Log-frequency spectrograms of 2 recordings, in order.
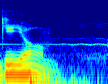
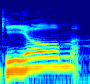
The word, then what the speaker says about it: Guillaume: And I finally learned from him how to pronounce Guillaume.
